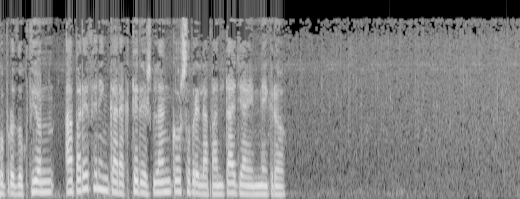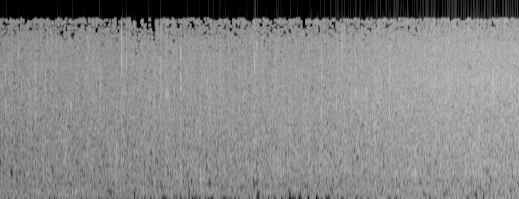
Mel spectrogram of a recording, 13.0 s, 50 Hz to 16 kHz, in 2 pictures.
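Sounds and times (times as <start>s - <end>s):
speech: 0.0s - 3.8s
steady rain falling at night on a meadow: 0.0s - 12.9s.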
